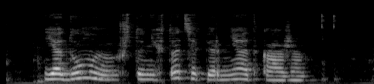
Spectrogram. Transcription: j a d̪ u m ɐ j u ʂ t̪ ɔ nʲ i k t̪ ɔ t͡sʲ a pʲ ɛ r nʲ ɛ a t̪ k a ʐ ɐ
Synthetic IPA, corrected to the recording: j a d̪ u m ɐ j u ʂ t̪ ɔ nʲ i x t̪ ɔ t͡sʲ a pʲ ɛ r nʲ ɛ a t̪ k a ʐ ɐ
